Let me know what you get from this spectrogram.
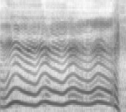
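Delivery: high, drawn-out straining starter noise; imitated engine cranking. Woman trying to start the neighbor's old truck, imitated cranking whine.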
